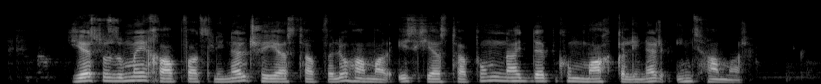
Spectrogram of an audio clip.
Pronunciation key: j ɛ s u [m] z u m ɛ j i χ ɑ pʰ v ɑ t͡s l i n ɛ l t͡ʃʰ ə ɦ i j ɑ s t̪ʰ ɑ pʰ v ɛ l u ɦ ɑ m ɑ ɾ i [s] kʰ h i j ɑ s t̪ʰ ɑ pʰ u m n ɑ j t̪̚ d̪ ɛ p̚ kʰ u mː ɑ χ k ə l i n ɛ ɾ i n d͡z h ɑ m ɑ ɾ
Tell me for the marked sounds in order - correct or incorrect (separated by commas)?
incorrect, correct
